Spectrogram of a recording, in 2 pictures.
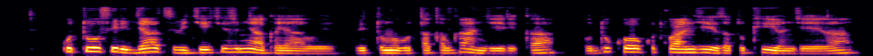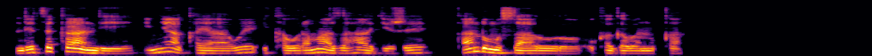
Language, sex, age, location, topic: Kinyarwanda, male, 25-35, Huye, agriculture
